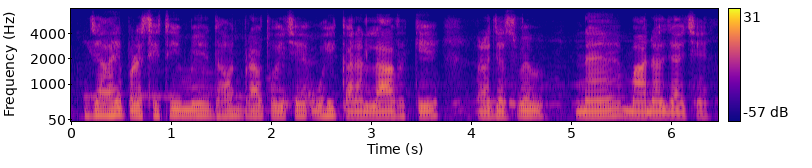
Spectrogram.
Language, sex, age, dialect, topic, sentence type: Maithili, male, 18-24, Eastern / Thethi, banking, statement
